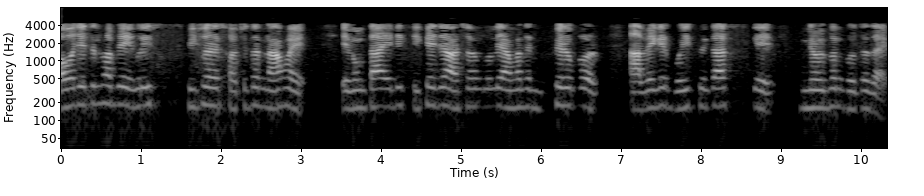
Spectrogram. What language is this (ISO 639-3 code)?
ben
